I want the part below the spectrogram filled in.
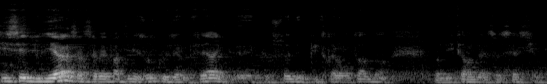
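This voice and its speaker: A man at a very fast pace and medium pitch, with ordinary pitch variation and audible room echo. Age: 60s. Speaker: retired accountant, association treasurer. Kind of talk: interview. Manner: halting, many hesitations.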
